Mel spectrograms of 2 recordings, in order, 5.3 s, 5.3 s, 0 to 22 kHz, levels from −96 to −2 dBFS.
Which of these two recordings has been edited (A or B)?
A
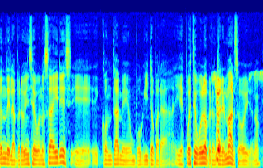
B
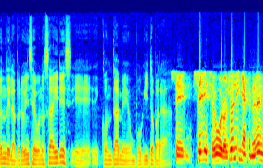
B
